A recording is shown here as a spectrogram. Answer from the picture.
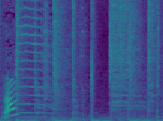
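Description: A ragdoll cat's single short meow, rising in pitch, right at the start, over background music.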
